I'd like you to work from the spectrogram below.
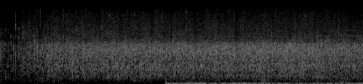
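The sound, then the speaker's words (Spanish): French legislators of the assembled parliamentary chambers give sustained applause to President Macron after his speech. The clapping is a dense, steady wash that holds at an even, full level throughout, with a faint murmur of voices underneath. “Además, el presidente Macron fue bien recibido y muy aplaudido por las cámaras.”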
